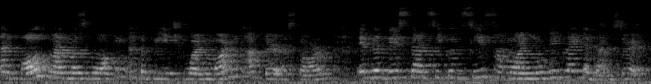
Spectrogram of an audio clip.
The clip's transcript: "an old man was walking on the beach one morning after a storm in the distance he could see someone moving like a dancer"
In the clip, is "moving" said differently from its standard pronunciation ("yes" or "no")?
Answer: yes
